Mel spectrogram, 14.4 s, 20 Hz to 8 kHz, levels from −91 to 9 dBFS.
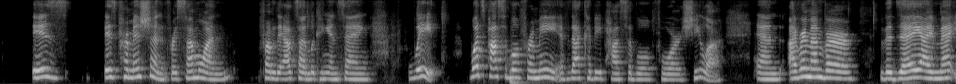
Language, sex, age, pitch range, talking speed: English, female, 40-59, 205-245 Hz, 125 wpm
